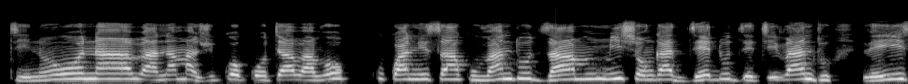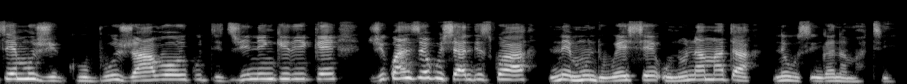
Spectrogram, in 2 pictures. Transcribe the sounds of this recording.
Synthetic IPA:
tino̞ːnaʋanamaʐiko̞ko̞taʋaʋo̞ | kukwanisakuʋandud͡zamiʃo̞ŋɡad͡ze̞ɗud͡ze̞t͡ʃiʋandʰuʋe̞ːse̞muʐiɡʱubʱuʐaʋo̞kutiʐiniŋɡirike̞ʐikwanis̬e̞kuʃandiswa | ne̞muntuwe̞ʃe̞ʔuno̞namata | ne̞usiŋɡanamaːtʰi

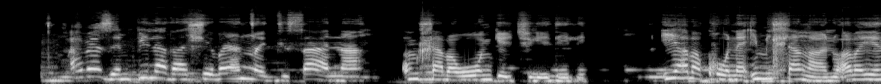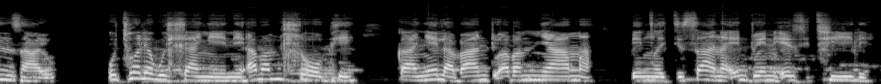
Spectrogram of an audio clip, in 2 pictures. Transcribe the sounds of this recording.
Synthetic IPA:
aβɛzempʼilaɣaɬɛβajaŋ͡ǀed̥ʱisana | um̩ɬaβawɔŋkʼɛd̥ʒ̥ʱiɣɛlɛlɛ | ijaβakʰɔnaʔimiɬaŋanɔaβajɛnd͡zʱaːjɔ | utʰɔlɛɣuɬaŋɛnɛʔaβam̩ɬɔpʰɛ | ɣaɲɛlaβantʼuaβam̩ɲama | βɛŋ͡ǀed̥ʱisanaɛntʼweniʔezit͡ʃʰiːlɛ

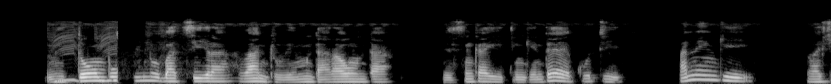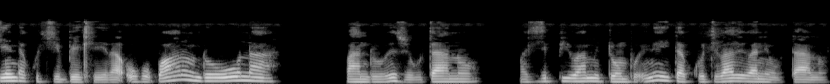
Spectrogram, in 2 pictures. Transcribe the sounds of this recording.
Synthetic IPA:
mito̞mbo̞ino̞ɓat͡siɾaʋantʰuʋe̞mundʱaɾaunda | ʐisiŋɡaitiŋɡe̞ndajekuti | ʋane̞ŋɡe̞ | ʋat͡ʃie̞ndakut͡ʃibʱe̞ɬe̞ɾa̰ʔukukwaano̞ndo̞ːna | ʋantʰuʋe̞ʐe̞utano̞ | ʋat͡ʃipiwamito̞mbo̞̰ʔino̞itakutiʋaʋe̞ʋane̞ɦutaːno̞

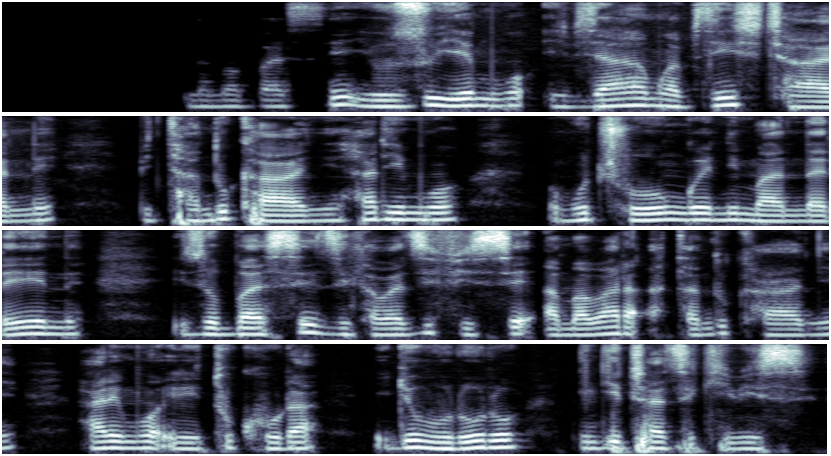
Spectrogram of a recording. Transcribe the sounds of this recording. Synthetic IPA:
namabasejuzuje̞mŋo̞ivjaːmwavjiːnʃi̥t͡ʃaːne̞ | βitʰaːndukʰaɲe̞haɾimŋo̞ | ṵmut͡ʃuːŋɡwe̞nimandaɾe̞ne | izo̞basezikʰaβazifise̞ʔamaβaɾa̰ʔatʰaːndukʰaɲe̞ | haɾimŋo̞ʔiɾitukʰuɾa | iɾɟuβuɾuɾu | niɟit͡ʃat͡sikʰiβise̥

